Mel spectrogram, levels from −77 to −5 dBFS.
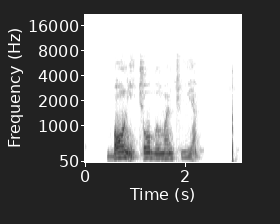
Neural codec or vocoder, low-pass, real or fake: codec, 16 kHz, 16 kbps, FunCodec, trained on LibriTTS, 50 frames a second; 7.2 kHz; fake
